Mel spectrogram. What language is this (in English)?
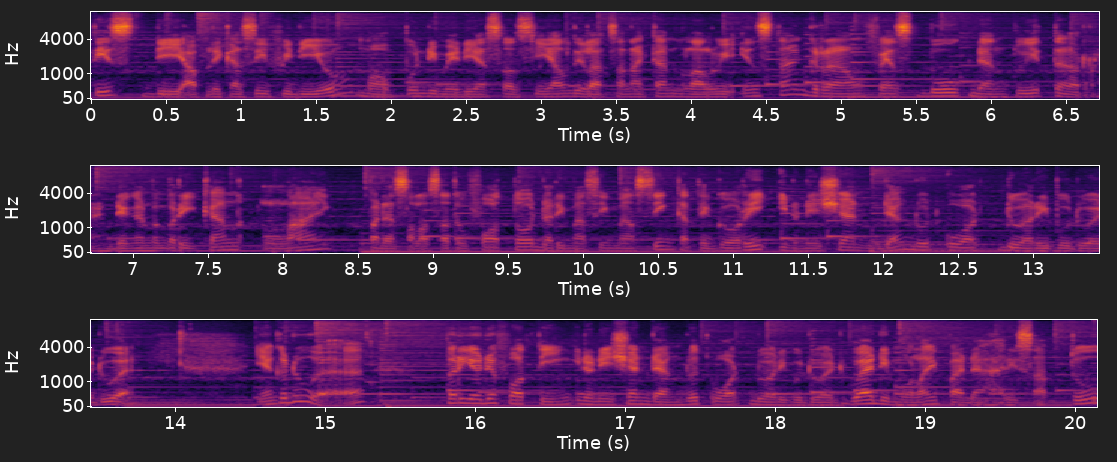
Indonesian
